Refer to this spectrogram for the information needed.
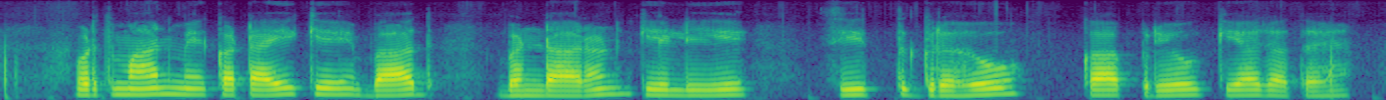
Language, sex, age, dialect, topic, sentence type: Hindi, male, 18-24, Garhwali, agriculture, statement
